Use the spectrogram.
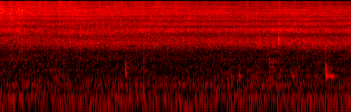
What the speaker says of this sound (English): So we're just going to let that saute for a little while.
